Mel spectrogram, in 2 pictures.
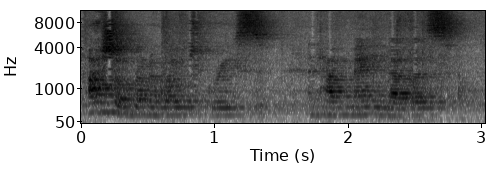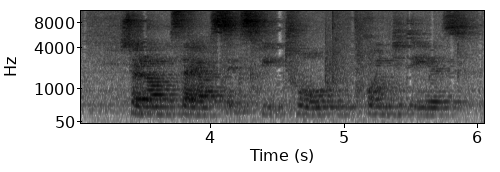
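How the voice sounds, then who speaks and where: A woman's voice: lowish voice, flat delivery, normal speed, close to an everyday voice. Woman acting a dramatic younger woman, very echoey. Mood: brazen, defiant. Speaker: actor. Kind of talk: staged reading of a play. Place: small theatre studio. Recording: distant, echoey theatre recording, faint noise.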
